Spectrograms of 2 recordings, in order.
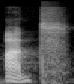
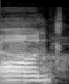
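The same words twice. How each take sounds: First: It is said in a plain American accent. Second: It is said in a British accent. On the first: "So I say aunt, the same as you" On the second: "That's that's an accent"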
